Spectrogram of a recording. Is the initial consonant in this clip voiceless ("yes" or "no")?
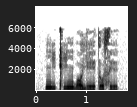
no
